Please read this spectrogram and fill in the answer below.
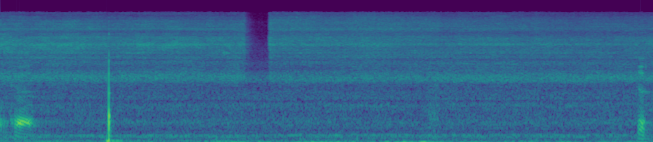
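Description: DeVilbiss GTI Pro HVLP spray gun hissing steadily as it sprays red solvent basecoat, with a brief break in the hiss about two and a half seconds in. A single sharp click about a second in.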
